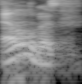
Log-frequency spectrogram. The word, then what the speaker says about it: Elwes: Elwes. Yeah, I kind of want to say it like Elves.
